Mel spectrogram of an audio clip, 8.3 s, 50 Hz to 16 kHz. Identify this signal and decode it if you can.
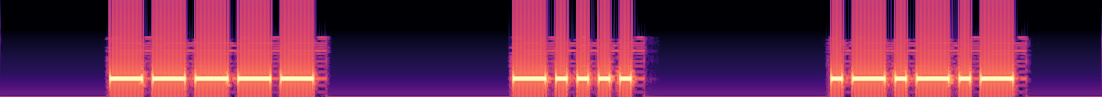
Morse code, heard as a keyed tone, about 15 wpm, spaced as for 5 wpm, 750 Hz. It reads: 06.
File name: Archive / 5 WPM files / PM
